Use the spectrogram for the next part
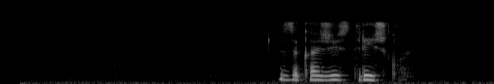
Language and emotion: Russian, neutral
